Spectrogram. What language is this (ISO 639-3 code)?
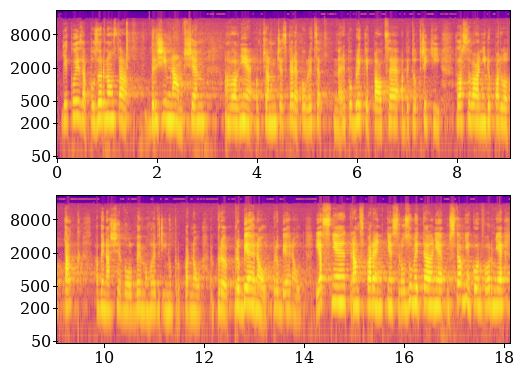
ces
